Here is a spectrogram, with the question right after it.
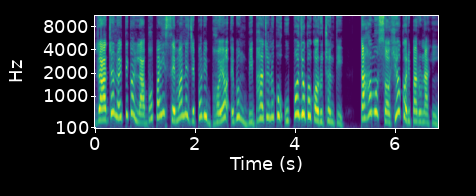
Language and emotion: Odia, angry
